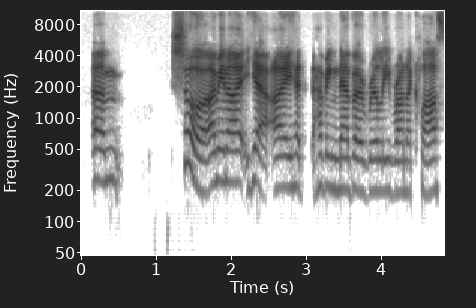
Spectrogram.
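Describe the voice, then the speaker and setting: A woman speaks with a British accent at a medium pitch, her pitch varying in an ordinary way. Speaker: biology professor. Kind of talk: panel discussion.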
